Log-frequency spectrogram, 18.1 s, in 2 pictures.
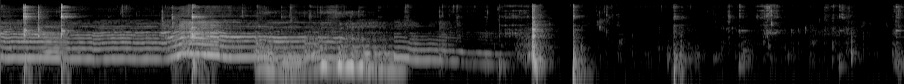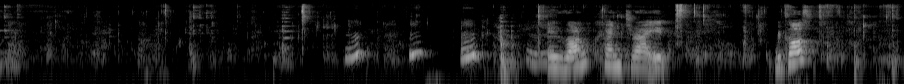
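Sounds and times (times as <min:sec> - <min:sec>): dishes and cutlery clinking: 0:00.0 - 0:00.9, 0:06.7 - 0:09.4, 0:11.0 - 0:12.2
high-pitched whining cry: 0:00.0 - 0:05.0.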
